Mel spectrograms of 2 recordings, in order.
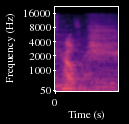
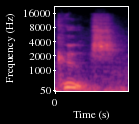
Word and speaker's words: Couch: So, like out oftowners when they visit Portland, they call it Couch Street because it looks like it should say couch, but locals call it cooch and it's always weird.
